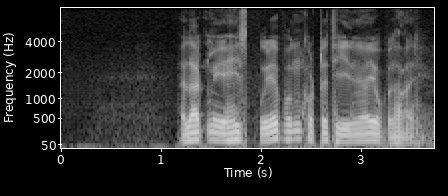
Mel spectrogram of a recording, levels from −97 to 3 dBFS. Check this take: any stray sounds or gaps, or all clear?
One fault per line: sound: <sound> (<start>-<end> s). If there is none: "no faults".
sound: dropout (1.8-2.0 s)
